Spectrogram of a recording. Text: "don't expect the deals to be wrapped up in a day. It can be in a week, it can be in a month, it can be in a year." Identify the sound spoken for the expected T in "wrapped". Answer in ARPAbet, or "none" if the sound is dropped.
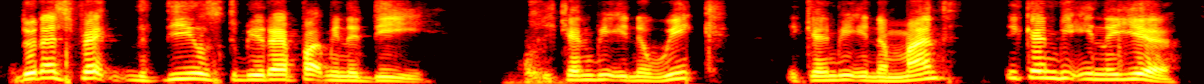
none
